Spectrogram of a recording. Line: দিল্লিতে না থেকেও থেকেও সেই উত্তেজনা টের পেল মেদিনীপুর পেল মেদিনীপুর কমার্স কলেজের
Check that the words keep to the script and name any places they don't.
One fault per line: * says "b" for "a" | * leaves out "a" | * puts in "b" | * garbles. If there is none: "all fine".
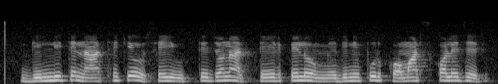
* leaves out "থেকেও"
* leaves out "পেল মেদিনীপুর"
